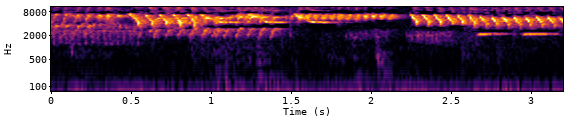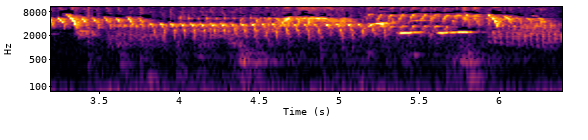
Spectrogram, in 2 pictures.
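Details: Canary song with rapid, bright trills and rolling warbles, phrases changing every second or so, with a few thin whistled notes mixed in.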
